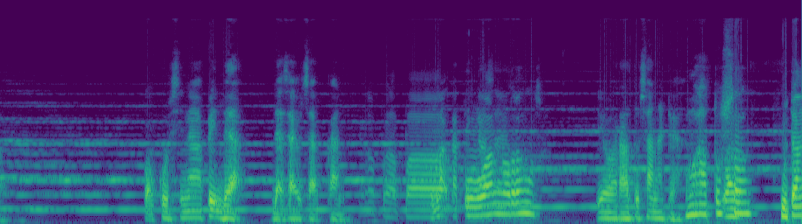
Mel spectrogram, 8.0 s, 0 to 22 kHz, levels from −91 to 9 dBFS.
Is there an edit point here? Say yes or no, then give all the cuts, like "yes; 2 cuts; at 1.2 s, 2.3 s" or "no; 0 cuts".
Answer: yes; 1 cut; at 4.0 s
